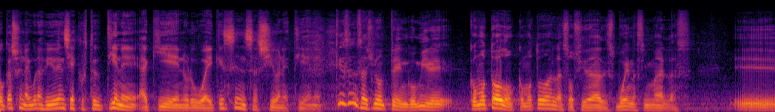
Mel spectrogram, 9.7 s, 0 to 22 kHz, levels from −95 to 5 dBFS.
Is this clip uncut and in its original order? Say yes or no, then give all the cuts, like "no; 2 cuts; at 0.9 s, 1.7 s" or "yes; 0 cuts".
no; 1 cut; at 3.0 s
